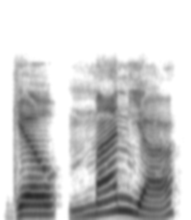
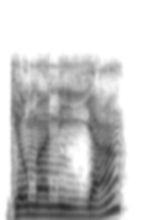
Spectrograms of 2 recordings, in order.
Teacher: Germania, emphasis on the penultimate syllable, name of the country. Germania, emphasis on the last syllable, a female German person.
